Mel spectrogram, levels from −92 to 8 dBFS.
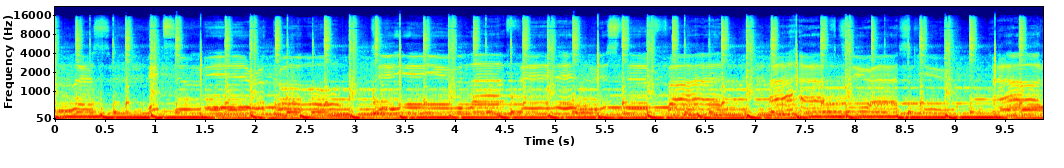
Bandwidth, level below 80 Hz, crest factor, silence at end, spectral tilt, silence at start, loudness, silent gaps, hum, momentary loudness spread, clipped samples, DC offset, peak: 15 kHz; -8 dBFS; 6 dB; 0 s; -7 dB/octave; 0 s; -8 LUFS; none; none; 1 LU; under 0.1%; under 0.1%; 0 dBFS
